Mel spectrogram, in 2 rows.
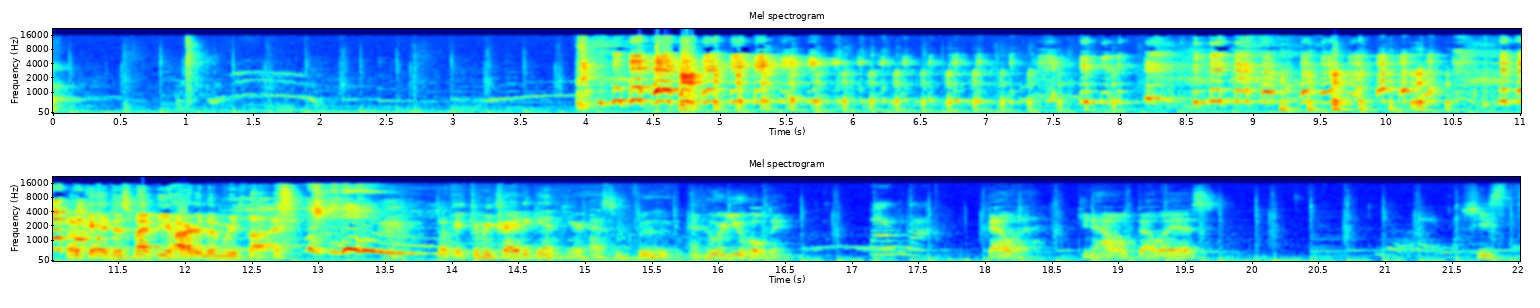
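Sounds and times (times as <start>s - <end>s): little girl laughing: 3.9s - 14.0s
man laughing: 3.9s - 14.1s.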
